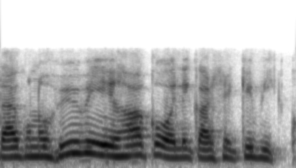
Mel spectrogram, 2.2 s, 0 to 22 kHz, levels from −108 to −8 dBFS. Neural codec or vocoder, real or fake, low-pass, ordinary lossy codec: none; real; 7.2 kHz; Opus, 32 kbps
